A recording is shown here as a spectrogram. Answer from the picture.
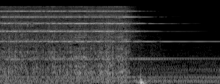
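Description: A bell ringing loudly for about a second and a half, then cutting off with a short thump, leaving a faint tone hanging on.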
